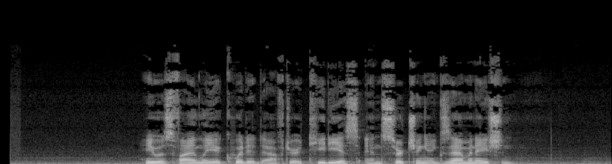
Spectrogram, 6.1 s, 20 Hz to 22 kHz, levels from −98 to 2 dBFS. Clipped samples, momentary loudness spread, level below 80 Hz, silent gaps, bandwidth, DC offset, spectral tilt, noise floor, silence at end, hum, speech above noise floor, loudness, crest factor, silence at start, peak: under 0.1%; 6 LU; -48 dBFS; none; 15.5 kHz; under 0.1%; -4.5 dB/octave; -47 dBFS; 0.05 s; none; 21 dB; -27 LUFS; 20 dB; 0.1 s; -10 dBFS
